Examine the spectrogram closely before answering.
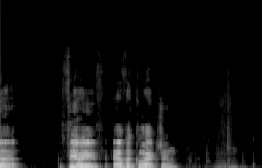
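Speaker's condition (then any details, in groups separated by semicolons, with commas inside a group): Ataxic cerebral palsy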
